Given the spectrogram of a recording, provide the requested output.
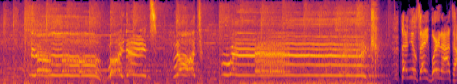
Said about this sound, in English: Victory Screech!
